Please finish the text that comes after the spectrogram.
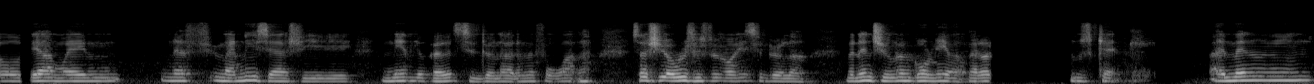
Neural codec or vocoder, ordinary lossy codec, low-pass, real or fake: codec, 24 kHz, 0.9 kbps, WavTokenizer, medium music audio release; none; 7.2 kHz; fake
